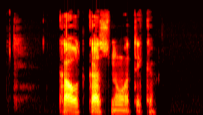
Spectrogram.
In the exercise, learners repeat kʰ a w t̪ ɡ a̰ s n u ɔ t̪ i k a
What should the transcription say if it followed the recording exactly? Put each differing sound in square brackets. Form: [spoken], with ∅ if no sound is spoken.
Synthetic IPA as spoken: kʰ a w t̪ [k] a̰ s n u ɔ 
